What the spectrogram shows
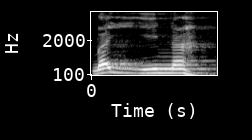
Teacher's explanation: pada ujung ayat terdapat tak marbutoh. Pada saat dibaca wakaf maka ini kita baca ha.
